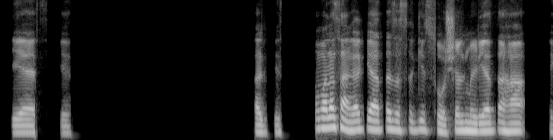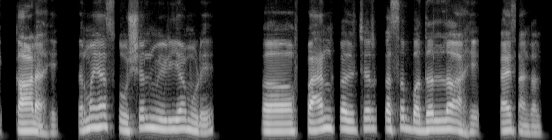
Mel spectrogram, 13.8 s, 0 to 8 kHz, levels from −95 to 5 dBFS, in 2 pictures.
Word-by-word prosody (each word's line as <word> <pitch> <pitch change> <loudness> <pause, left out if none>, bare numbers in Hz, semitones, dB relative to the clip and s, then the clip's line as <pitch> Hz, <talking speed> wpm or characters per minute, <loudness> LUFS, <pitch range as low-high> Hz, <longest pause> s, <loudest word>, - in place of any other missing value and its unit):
Yes, 105 -1 -3
yes. 100 -1 -12 2.3
अगदीच. 110 0 -6 0.4
मग 165 - -4
मला 175 +1 +5
सांगा, 145 -6 +2
की 150 +2 -4
आता 150 +1 +2
जसं 135 0 -5
की 150 +1 -4
सोशल 130 -1 -1
मीडिया 130 -1 +3
तर 140 - -1
हा 125 0 +2 0.4
एक 115 - -14 0.2
काळ 130 -1 +6
आहे, 105 -1 -2 0.3
तर 140 - -3
मग 175 +4 +2
या 195 +1 +4
सोशल 165 -3 -3
मीडियामुळे 150 -7 0 0.6
अ, 125 0 +3 0.2
फॅन 150 +5 +3
कल्चर 160 +1 0 0.2
कसं 160 +1 -2
बदललं 150 +2 +2
आहे? 120 -4 -3 0.3
काय 135 +1 +2
सांगाल? 105 -6 -7
135 Hz, 130 wpm, -22 LUFS, 125-155 Hz, 2.3 s, काळ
